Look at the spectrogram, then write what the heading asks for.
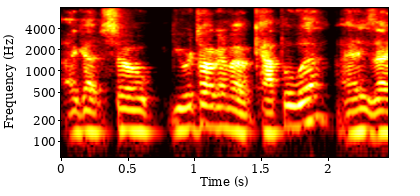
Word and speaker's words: Capua: Hey, so you were talking about Capua? Is that how you say it? Yes. Okay. Capua.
